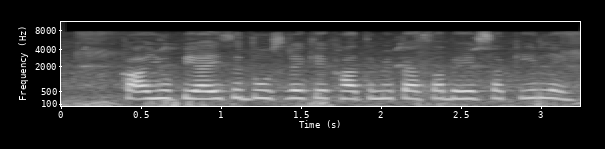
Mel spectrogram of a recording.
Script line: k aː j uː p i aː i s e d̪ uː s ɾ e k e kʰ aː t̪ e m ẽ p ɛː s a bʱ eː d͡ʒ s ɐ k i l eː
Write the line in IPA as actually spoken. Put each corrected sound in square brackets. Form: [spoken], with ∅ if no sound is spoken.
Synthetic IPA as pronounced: k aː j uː p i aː i s e d̪ uː s ɾ e k e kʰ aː t̪ e m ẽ p ɛː s a bʱ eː d͡ʒ s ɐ k i l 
